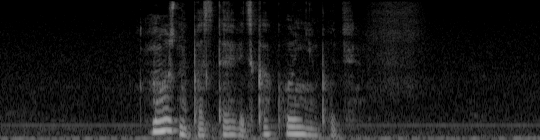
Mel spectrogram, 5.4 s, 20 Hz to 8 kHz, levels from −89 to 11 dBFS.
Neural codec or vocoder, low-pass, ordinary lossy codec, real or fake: none; none; none; real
